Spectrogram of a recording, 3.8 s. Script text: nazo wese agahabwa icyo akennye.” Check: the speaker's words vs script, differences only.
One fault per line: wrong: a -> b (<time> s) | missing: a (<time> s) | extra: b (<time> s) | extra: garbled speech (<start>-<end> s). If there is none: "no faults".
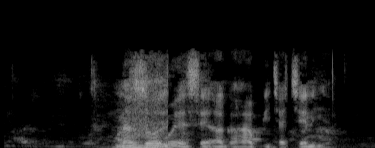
no faults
